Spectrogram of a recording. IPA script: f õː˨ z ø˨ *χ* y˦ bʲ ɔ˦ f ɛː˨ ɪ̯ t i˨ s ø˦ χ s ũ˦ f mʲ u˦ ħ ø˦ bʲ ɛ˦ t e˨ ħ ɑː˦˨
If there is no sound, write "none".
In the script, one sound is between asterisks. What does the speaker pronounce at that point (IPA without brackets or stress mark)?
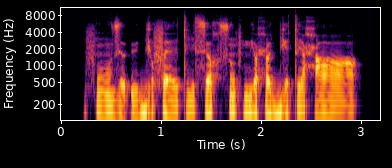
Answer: ʔ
